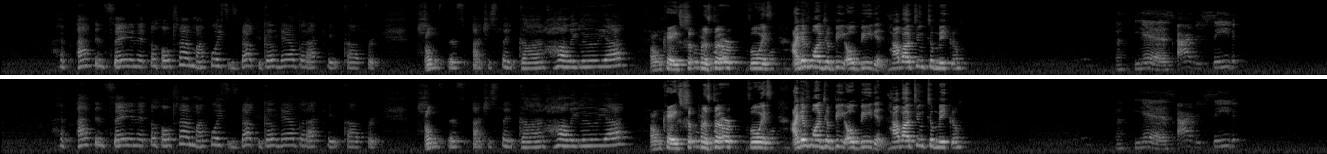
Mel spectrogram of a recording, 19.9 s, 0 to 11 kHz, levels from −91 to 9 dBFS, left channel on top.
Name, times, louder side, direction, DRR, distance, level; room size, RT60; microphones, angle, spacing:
voice 1, 0.8-9.3 10.4-10.9 11.3-11.6, left 1 dB, 5° left, 0.8 m, -45 dB
voice 2, 9.7-10.9 11.2-11.5 11.9-14.4, right 3 dB, 30° right, 0.7 m, -32 dB
voice 3, 16.7-18.5, left 3 dB, 30° left, 1.4 m, -50 dB
7.3 x 5.7 x 2.8 m
head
